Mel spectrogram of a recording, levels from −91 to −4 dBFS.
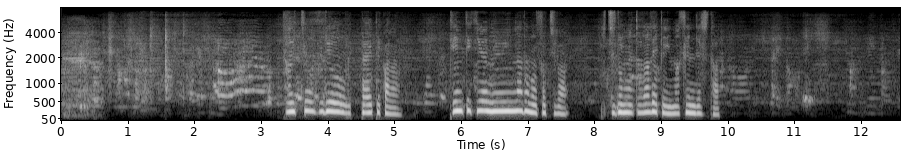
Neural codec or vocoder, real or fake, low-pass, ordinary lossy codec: codec, 44.1 kHz, 2.6 kbps, SNAC; fake; 7.2 kHz; none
